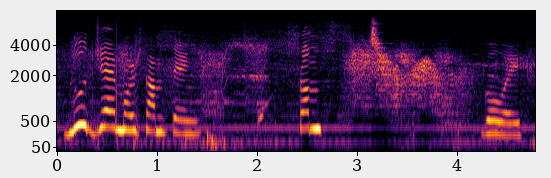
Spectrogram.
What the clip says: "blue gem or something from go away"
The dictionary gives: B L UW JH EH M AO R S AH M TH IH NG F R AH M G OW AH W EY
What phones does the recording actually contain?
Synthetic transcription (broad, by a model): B L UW JH EH M AO R S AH M T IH NG F R AH M G OW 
